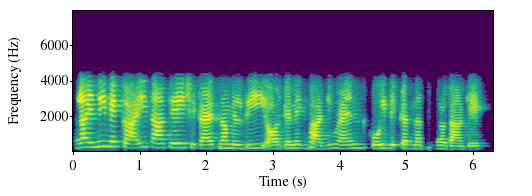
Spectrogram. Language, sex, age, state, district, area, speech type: Sindhi, female, 45-60, Uttar Pradesh, Lucknow, urban, conversation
